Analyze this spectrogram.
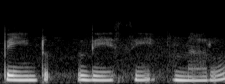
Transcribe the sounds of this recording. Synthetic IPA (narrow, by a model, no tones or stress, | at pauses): pejiɳʈu | ʋeːsiunːaːɾu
